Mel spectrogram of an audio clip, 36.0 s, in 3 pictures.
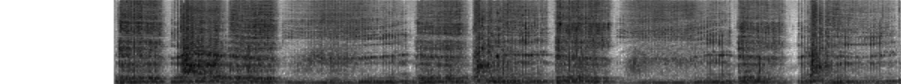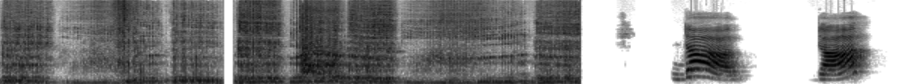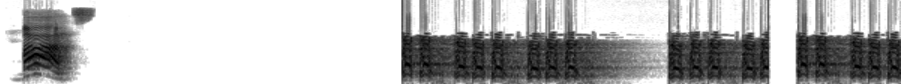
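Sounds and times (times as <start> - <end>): lion roaring: 1.6 - 19.8.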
